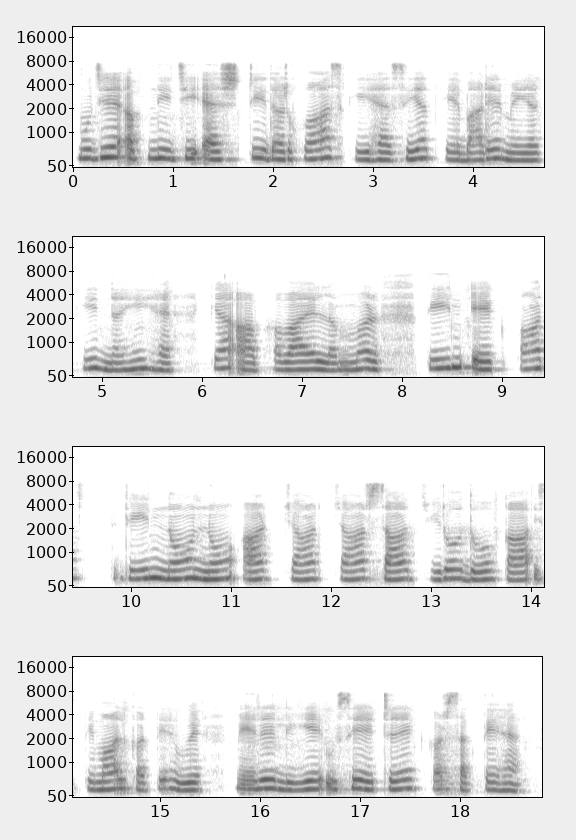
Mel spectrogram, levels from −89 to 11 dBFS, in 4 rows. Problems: none marked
